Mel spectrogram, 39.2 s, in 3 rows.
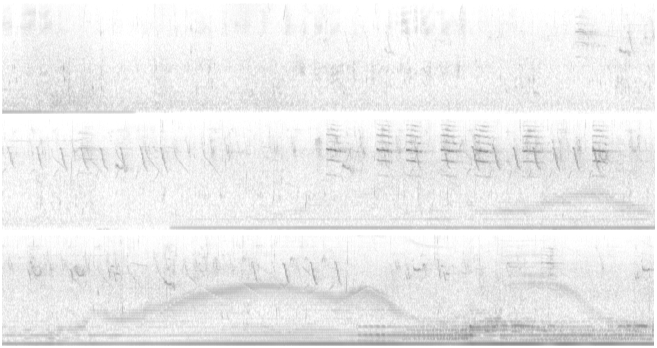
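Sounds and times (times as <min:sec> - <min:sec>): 
didgeridoo: 0:00.0 - 0:02.6, 0:16.5 - 0:39.1.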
